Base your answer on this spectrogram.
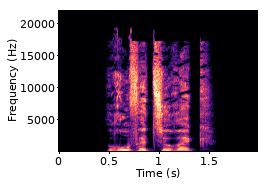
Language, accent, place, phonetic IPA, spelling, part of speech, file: German, Germany, Berlin, [ˌʁuːfə t͡suˈʁʏk], rufe zurück, verb, De-rufe zurück.ogg
- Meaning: inflection of zurückrufen: 1. first-person singular present 2. first/third-person singular subjunctive I 3. singular imperative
